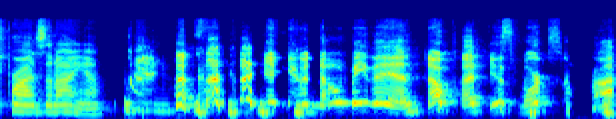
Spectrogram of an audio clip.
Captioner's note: laughs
